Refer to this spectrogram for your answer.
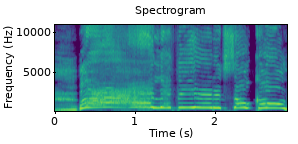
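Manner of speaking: mock sobbing wail, very high and very slow. Retelling how the speaker's brother begged to be let in, imitating him bawling. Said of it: "He's like bawling".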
